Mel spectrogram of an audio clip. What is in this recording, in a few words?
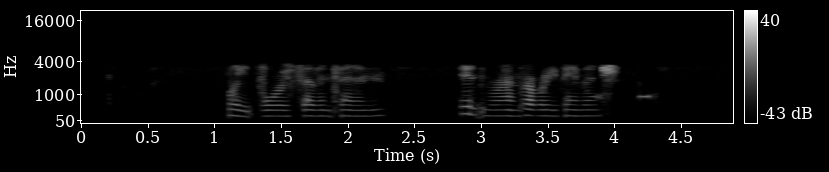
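Police Dispatch; Wake Forest Police Disp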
